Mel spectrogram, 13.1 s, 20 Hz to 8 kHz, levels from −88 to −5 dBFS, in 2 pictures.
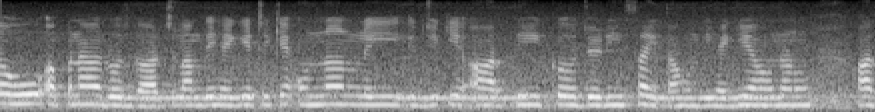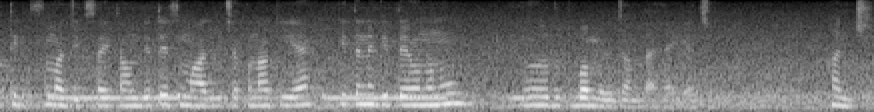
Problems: constant background noise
